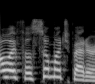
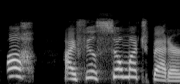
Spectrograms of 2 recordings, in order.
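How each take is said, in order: First: Higher, sweet mock relief as she repeats it; a light echo of a cheerful Rose; quoting Rose, relieved. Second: Higher, sweet mock relief; lightly voiced cheerful Rose; quoting Rose, relieved. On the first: Host repeating Rose's line, lightly voiced. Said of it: "She's like". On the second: Host retelling Rose cheering up, lightly voiced. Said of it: "she's like".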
